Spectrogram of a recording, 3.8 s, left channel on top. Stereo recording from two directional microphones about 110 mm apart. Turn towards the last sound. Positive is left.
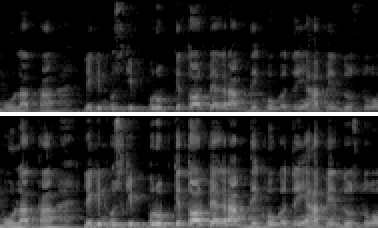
turn(degrees=10)  # may be behind; listen again after turning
